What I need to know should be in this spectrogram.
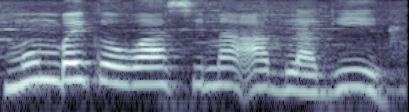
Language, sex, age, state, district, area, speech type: Nepali, female, 45-60, West Bengal, Kalimpong, rural, read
